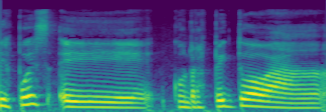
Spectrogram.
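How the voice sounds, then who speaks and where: A woman is speaking. Her tone is dark and mellow. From Argentina, Paraná (Entre Ríos). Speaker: fan giving testimony. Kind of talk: recorded testimony.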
